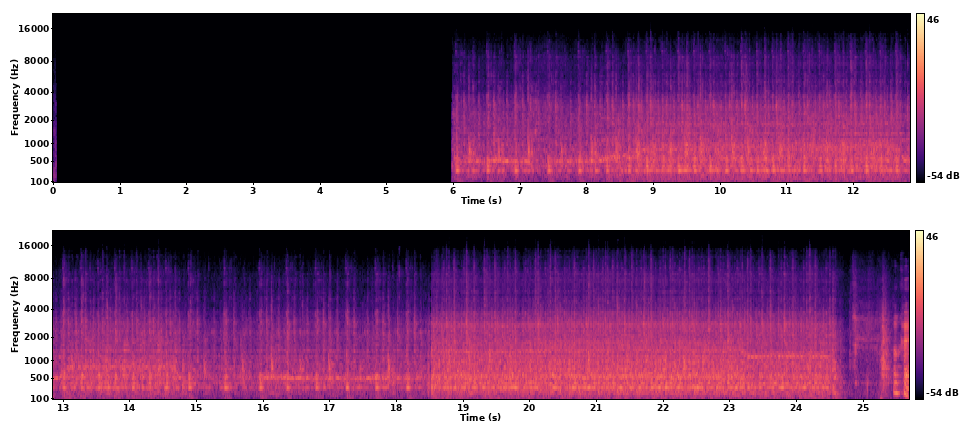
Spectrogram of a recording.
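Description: After several seconds of silence, a sewing machine stitches on a dark denim tote in one long continuous run, a close, steady mechanical whir with a slight shift in pace partway through.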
